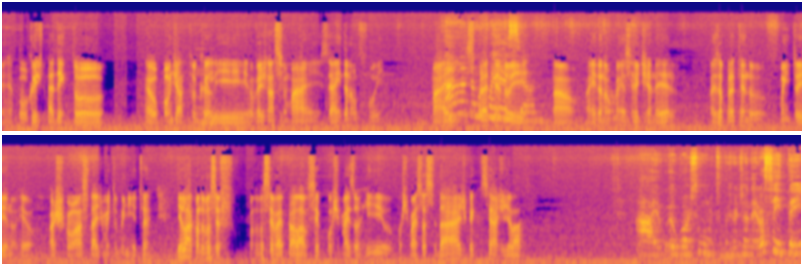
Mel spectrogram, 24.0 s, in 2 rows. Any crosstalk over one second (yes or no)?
yes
